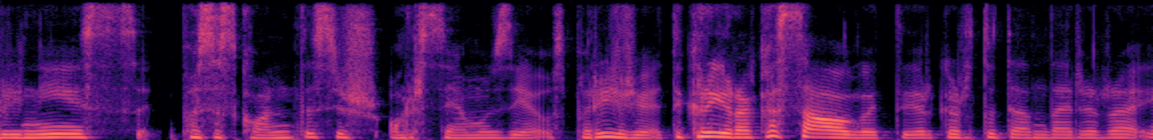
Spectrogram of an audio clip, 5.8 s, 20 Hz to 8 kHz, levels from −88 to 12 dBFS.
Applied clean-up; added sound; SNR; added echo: none; none; none; none.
